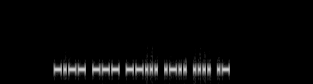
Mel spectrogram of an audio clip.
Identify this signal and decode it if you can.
Morse code, heard as a keyed tone, about 48 wpm, 700 Hz. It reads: YO7LHA
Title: DXCC-100 Call Signs - 6 Characters - Repeated 3x - 50wpm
